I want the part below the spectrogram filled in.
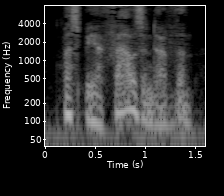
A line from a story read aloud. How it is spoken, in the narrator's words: The boy whispered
